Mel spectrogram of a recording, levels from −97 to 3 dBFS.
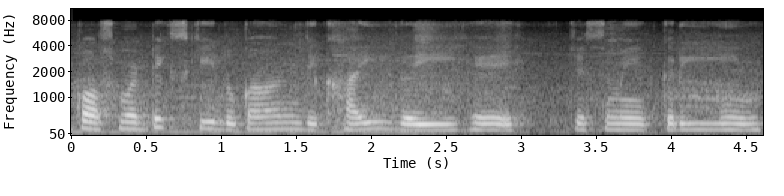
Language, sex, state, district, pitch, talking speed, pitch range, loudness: Hindi, female, Madhya Pradesh, Dhar, 160 Hz, 115 wpm, 155-170 Hz, -20 LUFS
